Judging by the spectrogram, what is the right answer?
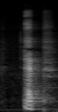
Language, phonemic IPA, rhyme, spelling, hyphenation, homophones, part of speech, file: Dutch, /ɛp/, -ɛp, app, app, eb, noun / verb, Nl-app.ogg
- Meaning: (noun) 1. an app 2. a text message sent using an app 3. a chat on a text messaging app, particularly a group chat; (verb) inflection of appen: first-person singular present indicative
